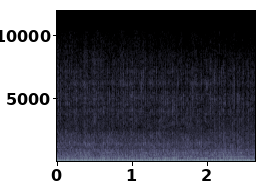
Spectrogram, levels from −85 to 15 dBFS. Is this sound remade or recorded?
remade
